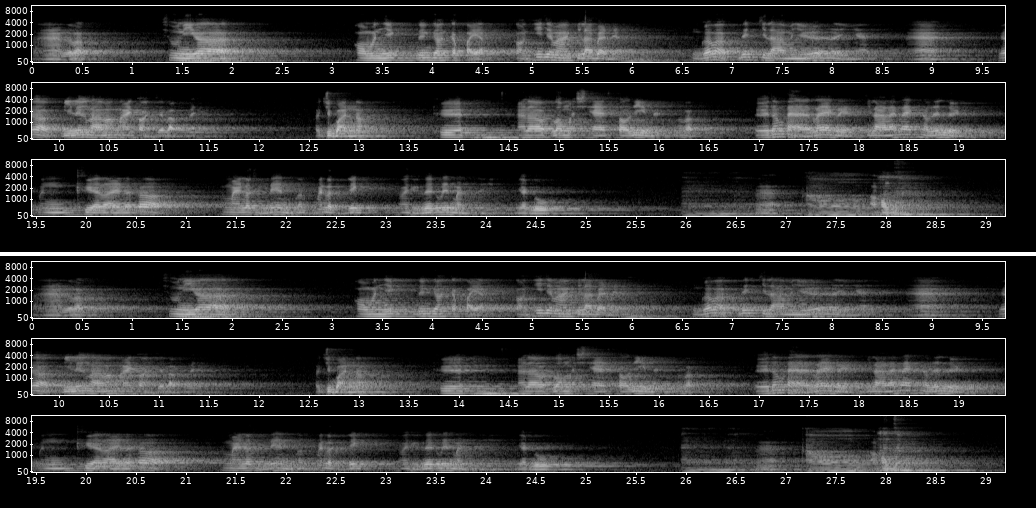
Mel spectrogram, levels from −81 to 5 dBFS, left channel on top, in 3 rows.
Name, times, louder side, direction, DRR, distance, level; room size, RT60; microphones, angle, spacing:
voice 1, 0.1-0.5 1.4-2.0 3.2-4.6 4.8-5.9 6.6-8.4 8.7-9.1 9.7-11.5 12.6-13.1 13.8-14.1 14.6-16.4 17.0-19.1 19.5-20.8 21.4-22.8 23.1-24.6 26.7-26.9 27.8-28.2, left 3 dB, 25° left, 7 dB, 0.5 m, -24 dB
voice 2, 1.5-1.9 5.9-6.1 14.1-14.3 25.9-26.7 27.2-28.2, right 1 dB, 60° right, -2 dB, 2.2 m, -33 dB
8.0 x 5.9 x 5.2 m, 2.3 s
head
